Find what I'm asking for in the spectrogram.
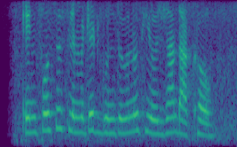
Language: Marathi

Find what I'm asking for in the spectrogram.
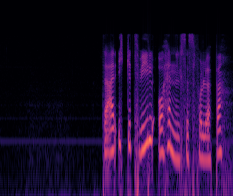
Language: Norwegian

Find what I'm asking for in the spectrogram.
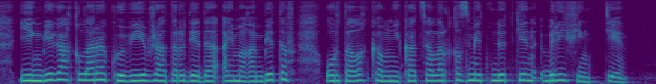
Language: Kazakh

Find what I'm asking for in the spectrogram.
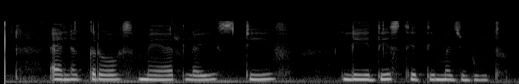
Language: Punjabi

